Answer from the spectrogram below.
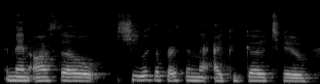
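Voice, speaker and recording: A female audiologist gives parents an informal slide presentation, explaining things warmly and conversationally with frequent fillers and restarts. Her voice is lowish, with fairly even intonation and a moderate pace.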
